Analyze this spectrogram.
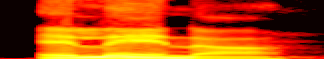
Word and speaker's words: Elena: Elena. Elena. Helen. I I is pronounced like the I sound in machine or as in the exclamation E.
